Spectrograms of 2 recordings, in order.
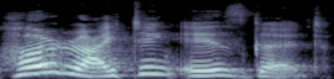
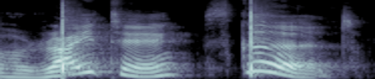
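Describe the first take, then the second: First: Said in the usual way. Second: "writing" and "good" stretched, "her" and "is" reduced; slow beats on "writing" and "good", weak "her"; stress on writing, good. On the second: Shown as a demonstration. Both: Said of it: "writing and good are accented".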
